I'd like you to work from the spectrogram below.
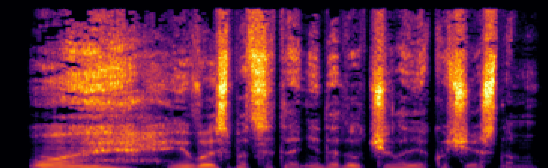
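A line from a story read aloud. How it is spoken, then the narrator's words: Grumbling mutter. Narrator (Russian): пробурчал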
